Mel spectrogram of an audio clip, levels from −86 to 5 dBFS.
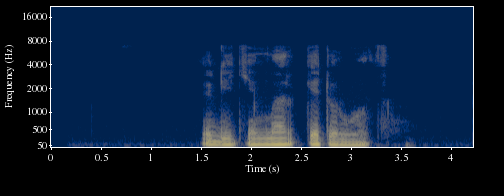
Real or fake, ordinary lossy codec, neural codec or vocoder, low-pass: real; none; none; 7.2 kHz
